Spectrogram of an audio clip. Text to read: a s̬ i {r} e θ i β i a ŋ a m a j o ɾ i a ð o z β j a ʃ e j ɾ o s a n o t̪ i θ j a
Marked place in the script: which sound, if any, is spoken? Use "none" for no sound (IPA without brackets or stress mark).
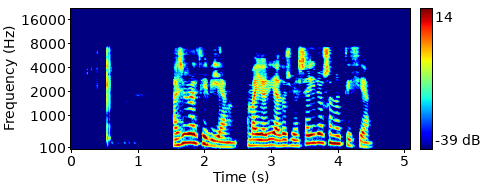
r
